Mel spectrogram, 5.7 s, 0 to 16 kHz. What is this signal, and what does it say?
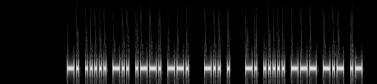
Morse code, heard as a keyed tone, about 34 wpm, 700 Hz. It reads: N5DPG DE N5OKA
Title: USA Callsign DE Callsign - 5 Characters - 35wpm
